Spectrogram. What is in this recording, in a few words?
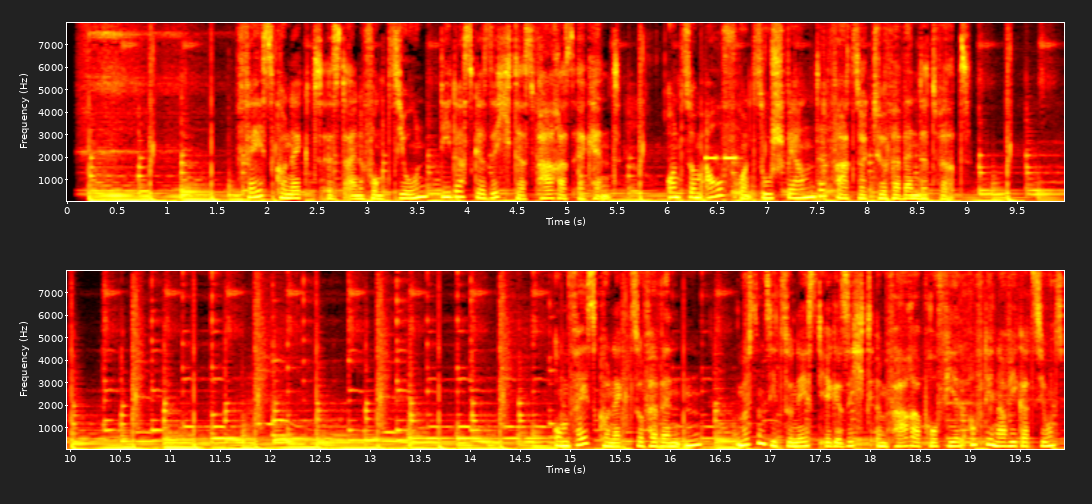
german voice over female elearning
